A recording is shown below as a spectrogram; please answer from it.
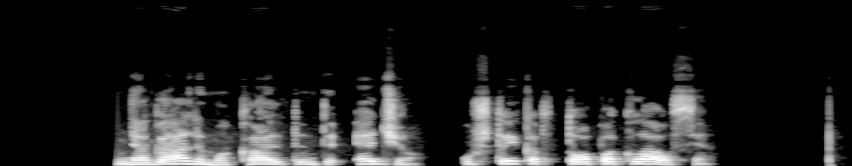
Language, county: Lithuanian, Kaunas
